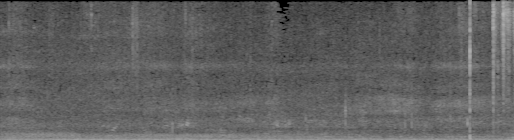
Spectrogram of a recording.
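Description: Steady wind rumble on the microphone. Just before the end comes one sharp knock: a thrown pétanque boule (steel ball) landing on the gravel pitch.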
